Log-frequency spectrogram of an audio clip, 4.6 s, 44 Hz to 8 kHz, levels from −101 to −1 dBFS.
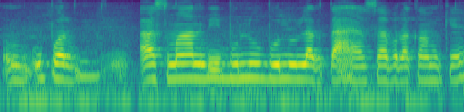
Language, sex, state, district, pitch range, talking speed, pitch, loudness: Hindi, female, Bihar, Supaul, 195-210 Hz, 130 wpm, 205 Hz, -16 LUFS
